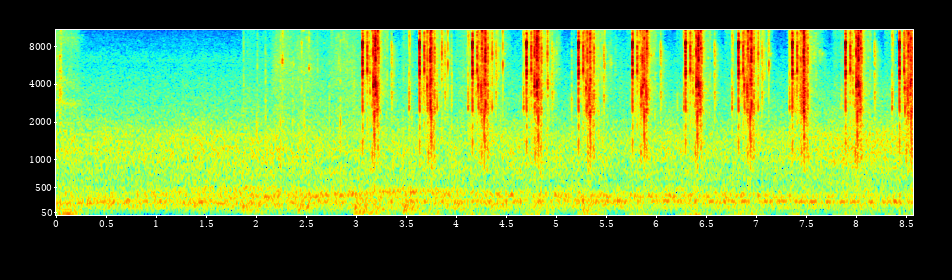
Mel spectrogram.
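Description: Footsteps crunching through snow in the video game DayZ, a steady run of sharp, evenly spaced crunches starting partway in over a low background hum, fairly close and clear.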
